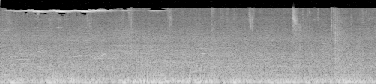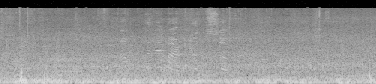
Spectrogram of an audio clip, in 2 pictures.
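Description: Cars drive past on a nearby street.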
